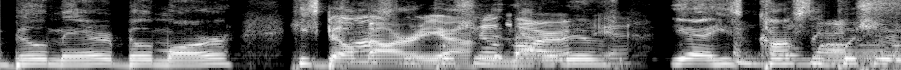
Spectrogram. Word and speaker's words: Maher: Bill Maher.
